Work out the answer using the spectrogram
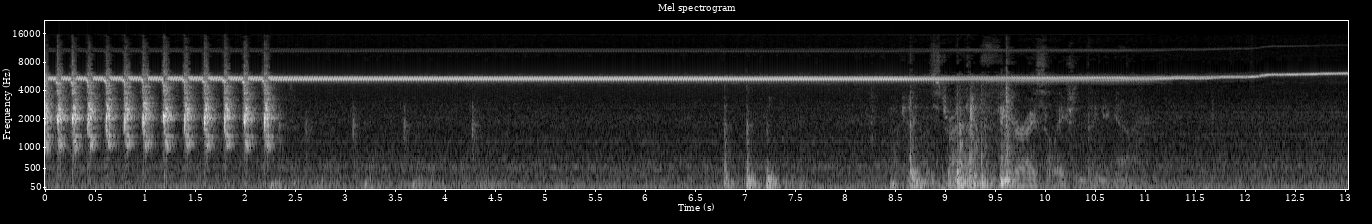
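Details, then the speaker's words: DeForest 10DA517 AM tube radio with glass tubes instead of specified metal ones: piercing steady squeal with clicks from prodding, creeping up in pitch; one of multiple oscillations, cause not yet found. "so there's multiple oscillations in this radio and there's the one you can hear the high pitched garly thing"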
